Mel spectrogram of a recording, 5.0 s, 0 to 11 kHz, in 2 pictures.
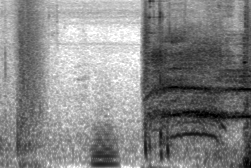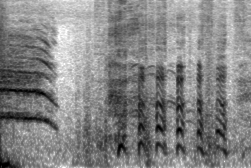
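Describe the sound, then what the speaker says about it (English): A goat in the video game Wasteland 2 lets out a long, wavering bleat at close range, followed by a series of short, pulsing bleats, with a thump and an early scream nearby. "we got headbutted by a goat"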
